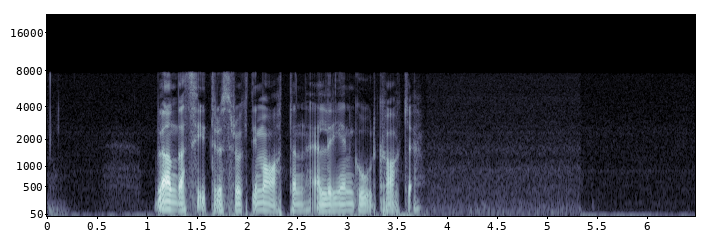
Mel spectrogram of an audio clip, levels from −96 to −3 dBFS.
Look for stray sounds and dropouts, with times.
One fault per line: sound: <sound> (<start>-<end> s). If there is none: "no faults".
no faults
